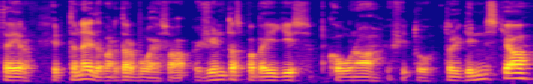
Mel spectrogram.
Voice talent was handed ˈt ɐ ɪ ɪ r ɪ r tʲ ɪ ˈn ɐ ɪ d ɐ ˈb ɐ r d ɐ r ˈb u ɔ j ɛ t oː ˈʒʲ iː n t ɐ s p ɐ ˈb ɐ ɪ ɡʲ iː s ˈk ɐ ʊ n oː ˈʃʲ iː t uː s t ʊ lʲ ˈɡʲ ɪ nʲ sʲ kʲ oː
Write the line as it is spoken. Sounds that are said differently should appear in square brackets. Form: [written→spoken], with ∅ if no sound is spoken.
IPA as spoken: ˈt ɐ ɪ ɪ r ɪ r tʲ ɪ ˈn ɐ ɪ d ɐ ˈb ɐ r d ɐ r ˈb u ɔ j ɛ [t→s] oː ˈʒʲ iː n t ɐ s p ɐ ˈb ɐ ɪ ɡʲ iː s ˈk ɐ ʊ n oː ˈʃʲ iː t uː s t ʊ lʲ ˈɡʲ ɪ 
